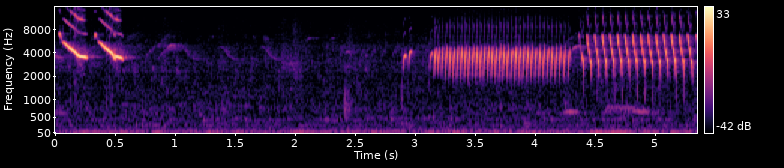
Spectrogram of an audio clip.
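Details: Belgian canary, song played as daily stimulus for training: two quick descending chirps, a long pause, then a dense buzzy trill followed by a higher, rapid rattling roll.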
